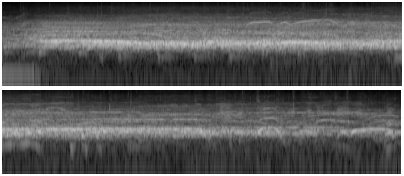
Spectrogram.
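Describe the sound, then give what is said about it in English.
A large crowd yells, whoops and cheers in a loud, sustained roar that starts abruptly and holds for about ten seconds, with individual shouts rising above the dense wash of voices. “We were hoping maybe y'all'd help us make a lot of noise real quick and we could alert them to the vision that may happen here this afternoon in the next hour.”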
